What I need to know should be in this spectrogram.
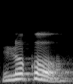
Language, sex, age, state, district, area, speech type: Gujarati, female, 45-60, Gujarat, Amreli, rural, spontaneous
